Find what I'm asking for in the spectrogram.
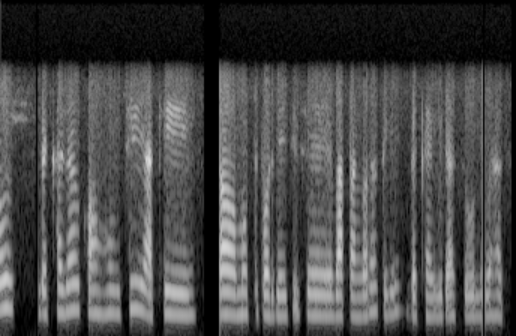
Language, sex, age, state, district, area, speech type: Odia, female, 45-60, Odisha, Ganjam, urban, conversation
